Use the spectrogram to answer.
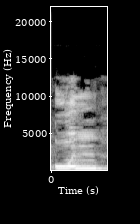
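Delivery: उन with rounded lips, N held; sustained उन, clean closed ending; rounded-lip demo. Shown as a demonstration. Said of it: "पेश के लिए होंठ गोल करें".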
